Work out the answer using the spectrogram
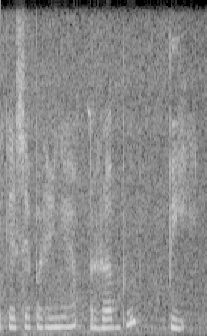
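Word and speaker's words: رَبِّي: तो ये कैसे पढ़ेंगे हम, रब बी। तो अगर तीनों को एक साथ मिलाकर हम पढ़ेंगे तो ये हो जाएगा रब्बी। तो आप इसे प्रोनाउंस करेंगे रब्बी। इसे डबल पढ़ना पड़ेगा।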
